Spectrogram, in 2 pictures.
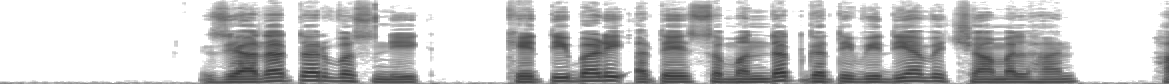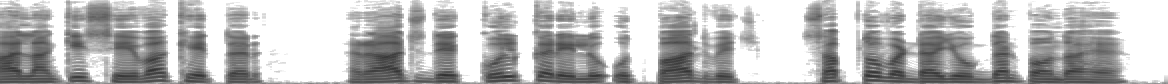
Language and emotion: Punjabi, neutral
